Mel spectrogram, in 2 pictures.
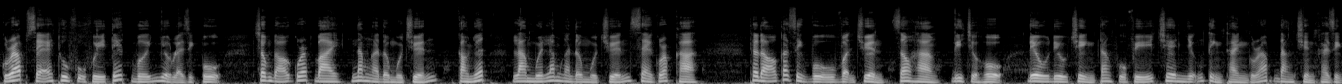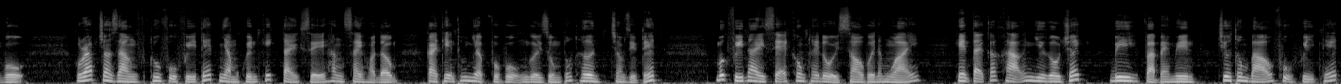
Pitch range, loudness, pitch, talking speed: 115-160 Hz, -24 LUFS, 135 Hz, 250 wpm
